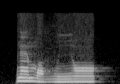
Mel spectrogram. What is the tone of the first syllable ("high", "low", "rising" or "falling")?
high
